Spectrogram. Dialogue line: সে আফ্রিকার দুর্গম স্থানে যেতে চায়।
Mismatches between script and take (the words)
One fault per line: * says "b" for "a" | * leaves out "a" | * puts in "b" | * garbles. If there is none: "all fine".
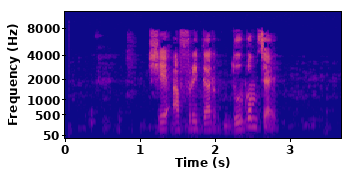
* leaves out "স্থানে যেতে"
